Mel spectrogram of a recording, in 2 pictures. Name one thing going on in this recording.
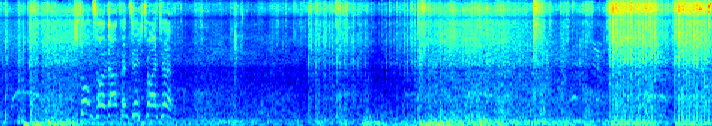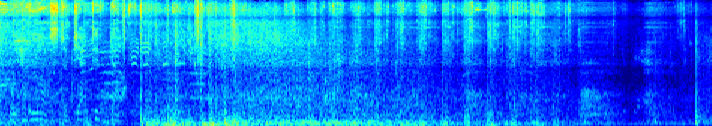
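Gunfire booms and rattles in loud bursts.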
